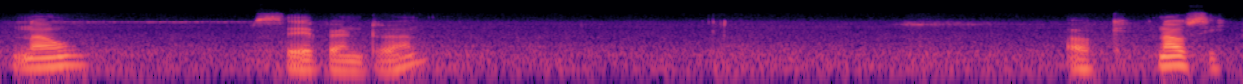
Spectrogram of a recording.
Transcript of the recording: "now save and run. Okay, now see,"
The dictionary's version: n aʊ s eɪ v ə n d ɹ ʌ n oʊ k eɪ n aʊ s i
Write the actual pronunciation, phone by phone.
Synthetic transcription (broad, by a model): n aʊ s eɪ p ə n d ɹ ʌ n oʊ k eɪ n aʊ s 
